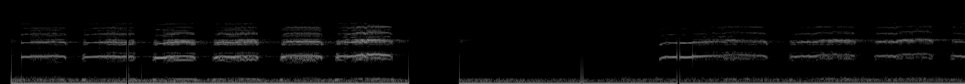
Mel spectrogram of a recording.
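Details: Pluto, a young male peregrine falcon, screams at his mother on the nest ledge on 12 December 2019, begging for food: harsh, wailing notes about twice a second in two bouts, over a low rumble of wind or traffic.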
